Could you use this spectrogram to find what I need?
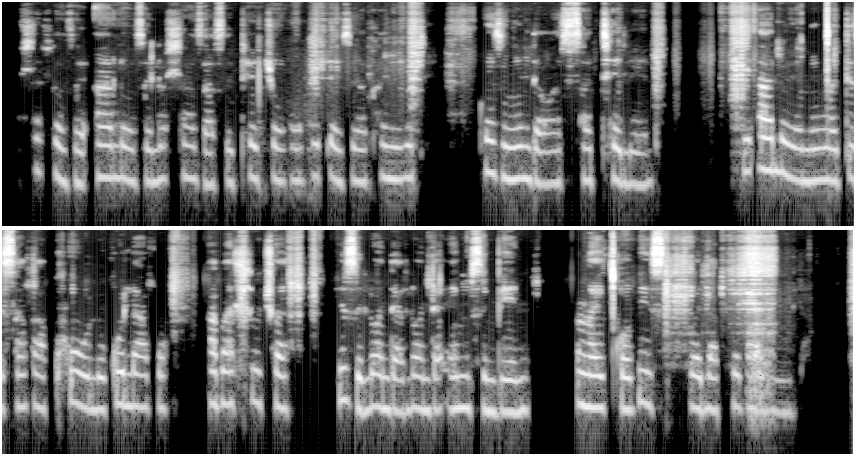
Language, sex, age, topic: North Ndebele, female, 25-35, health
